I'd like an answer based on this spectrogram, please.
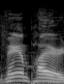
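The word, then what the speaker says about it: Vampyr: out for in 2018 number 10 is vampire with Y however it is pronounced vampire despite the Y vampire is an action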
